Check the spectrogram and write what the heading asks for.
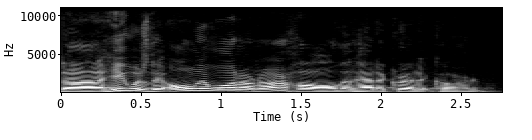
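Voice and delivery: ordinary talk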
